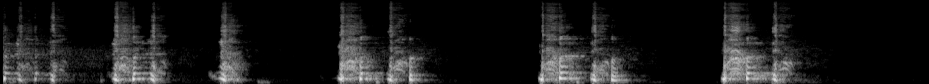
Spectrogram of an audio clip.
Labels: {"expert_labels": [{"quality": "good", "cough_type": "dry", "dyspnea": false, "wheezing": false, "stridor": false, "choking": false, "congestion": false, "nothing": true, "diagnosis": "COVID-19", "severity": "severe"}], "age": 41, "gender": "male", "respiratory_condition": false, "fever_muscle_pain": false, "status": "healthy"}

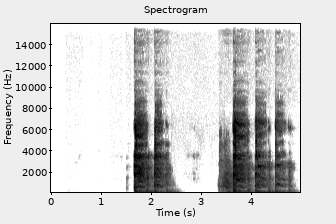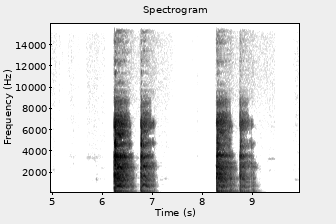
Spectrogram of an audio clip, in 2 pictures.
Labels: {"expert_labels": [{"quality": "good", "cough_type": "dry", "dyspnea": false, "wheezing": false, "stridor": false, "choking": false, "congestion": false, "nothing": true, "diagnosis": "upper respiratory tract infection", "severity": "mild"}], "age": 27, "gender": "male", "respiratory_condition": false, "fever_muscle_pain": false, "status": "healthy"}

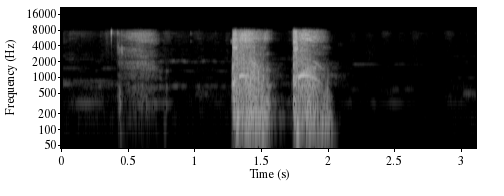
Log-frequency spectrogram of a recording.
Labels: {"expert_labels": [{"quality": "ok", "cough_type": "unknown", "dyspnea": false, "wheezing": false, "stridor": false, "choking": false, "congestion": false, "nothing": true, "diagnosis": "COVID-19", "severity": "mild"}], "gender": "female", "respiratory_condition": false, "fever_muscle_pain": false, "status": "COVID-19"}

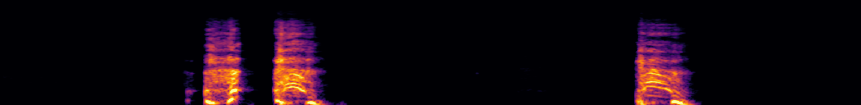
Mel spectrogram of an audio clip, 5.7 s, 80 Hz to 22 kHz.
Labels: {"expert_labels": [{"quality": "good", "cough_type": "dry", "dyspnea": false, "wheezing": false, "stridor": false, "choking": false, "congestion": false, "nothing": true, "diagnosis": "upper respiratory tract infection", "severity": "mild"}], "age": 21, "gender": "male", "respiratory_condition": false, "fever_muscle_pain": false, "status": "COVID-19"}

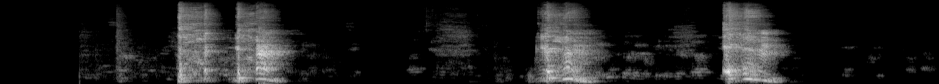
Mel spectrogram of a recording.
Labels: {"expert_labels": [{"quality": "good", "cough_type": "dry", "dyspnea": false, "wheezing": false, "stridor": false, "choking": false, "congestion": false, "nothing": true, "diagnosis": "upper respiratory tract infection", "severity": "mild"}], "gender": "male", "respiratory_condition": false, "fever_muscle_pain": true, "status": "COVID-19"}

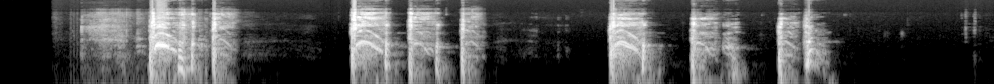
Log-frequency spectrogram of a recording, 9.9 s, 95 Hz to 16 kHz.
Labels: {"expert_labels": [{"quality": "good", "cough_type": "dry", "dyspnea": false, "wheezing": true, "stridor": false, "choking": true, "congestion": false, "nothing": false, "diagnosis": "COVID-19", "severity": "mild"}], "age": 30, "gender": "male", "respiratory_condition": false, "fever_muscle_pain": false, "status": "healthy"}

